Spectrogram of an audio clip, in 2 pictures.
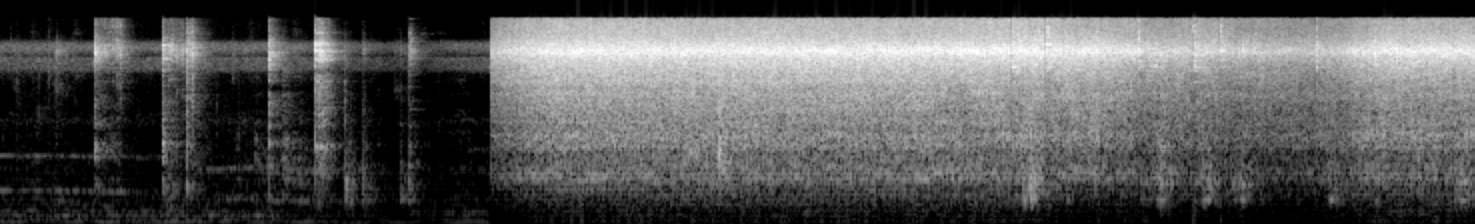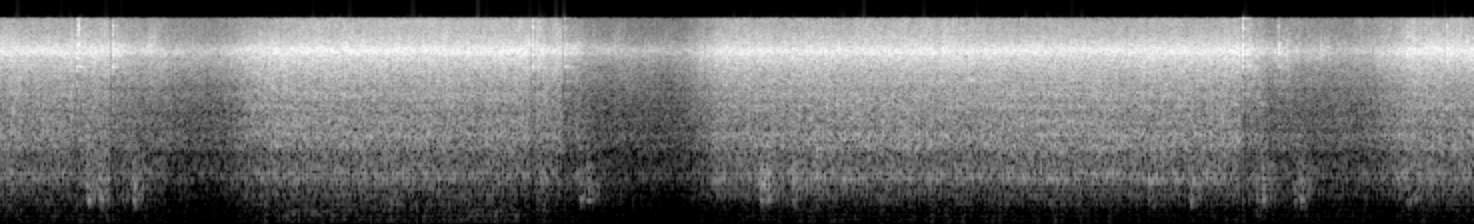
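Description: Chopped vegetables (cauliflower, onion, carrot, capsicum) frying in an aluminium kadai while a metal spatula stirs them. The sizzle starts suddenly about five seconds in, runs loud and steady, and eases off briefly a few times. Before it there are only light taps and clicks.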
